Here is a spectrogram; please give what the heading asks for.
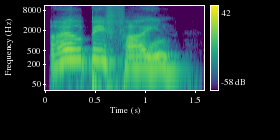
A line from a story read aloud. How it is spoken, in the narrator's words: she groaned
